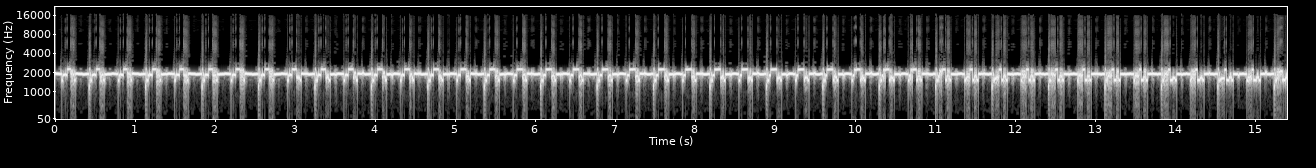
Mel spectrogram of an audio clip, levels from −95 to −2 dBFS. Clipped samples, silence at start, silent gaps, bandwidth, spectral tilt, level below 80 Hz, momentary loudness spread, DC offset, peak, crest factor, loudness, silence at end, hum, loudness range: under 0.1%; 0 s; none; 10.5 kHz; 0.5 dB/octave; -66 dBFS; 0 LU; under 0.1%; 0 dBFS; 6 dB; -5 LUFS; 0 s; none; 0 LU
